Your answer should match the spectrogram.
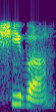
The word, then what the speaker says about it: Shiva: A lot of people see this word and mispronounce it as Siva. It's not Siva, it's Shiva.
